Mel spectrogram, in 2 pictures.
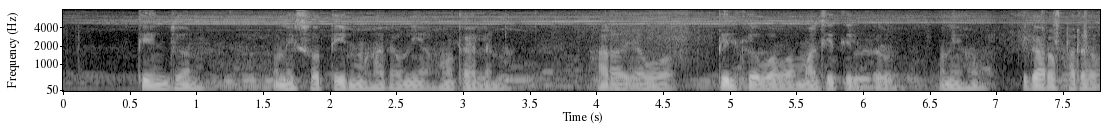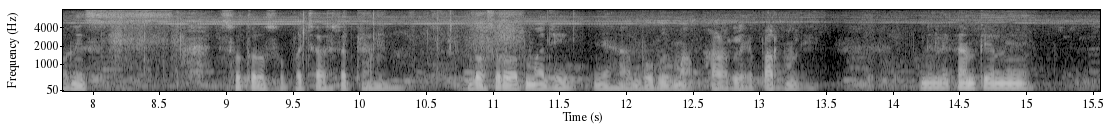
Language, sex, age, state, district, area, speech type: Santali, male, 30-45, Jharkhand, Seraikela Kharsawan, rural, spontaneous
